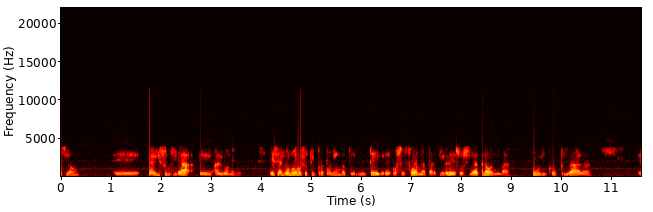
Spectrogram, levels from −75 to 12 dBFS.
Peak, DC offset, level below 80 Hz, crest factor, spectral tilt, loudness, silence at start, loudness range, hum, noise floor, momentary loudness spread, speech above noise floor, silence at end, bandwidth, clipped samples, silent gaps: -6 dBFS; under 0.1%; -64 dBFS; 18 dB; -6 dB/octave; -23 LUFS; 0 s; 4 LU; none; -59 dBFS; 15 LU; 37 dB; 0 s; 11.5 kHz; under 0.1%; none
